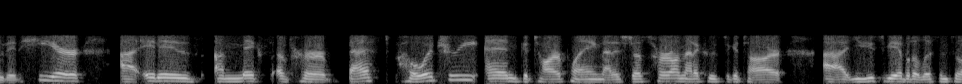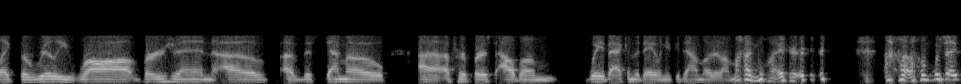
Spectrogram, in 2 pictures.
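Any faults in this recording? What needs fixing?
Tandem speech coding is present throughout: the speech is rough, muffled and warbly, with nothing above 3.8 kHz. Each coder re-encodes the previous one's artefacts. The sound points to three speech codecs in series, likely a low-rate mobile codec, CVSD and 24 kbit/s G.726. To prevent it, negotiate a common codec or use transcoder-free operation so the speech is encoded only once end to end.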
